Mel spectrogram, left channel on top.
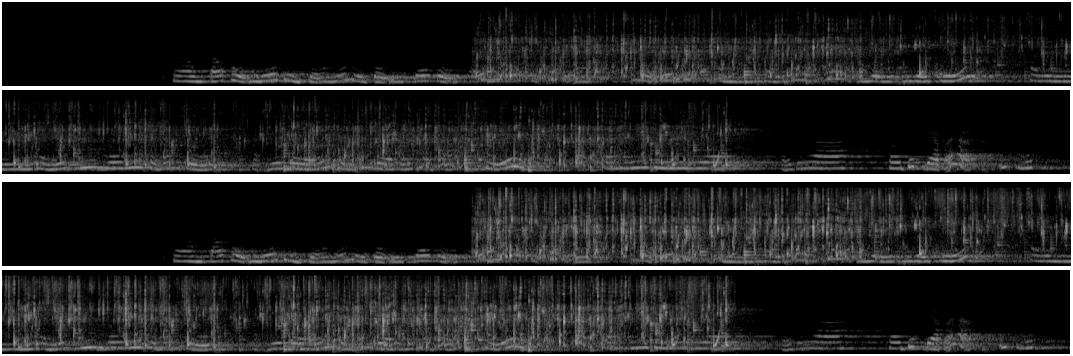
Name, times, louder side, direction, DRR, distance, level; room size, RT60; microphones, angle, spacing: voice 1, 1.7-5.9 6.3-9.9 10.3-12.8 13.2-16.0 16.7-18.2 18.5-19.2 19.6-21.0, left 1 dB, 30° left, 4 dB, 1.2 m, -41 dB
sound 1, 4.7-18.0, right 7 dB, 45° right, 0.8 m, -36 dB
27.5 x 22.0 x 7.8 m, 2.3 s
head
